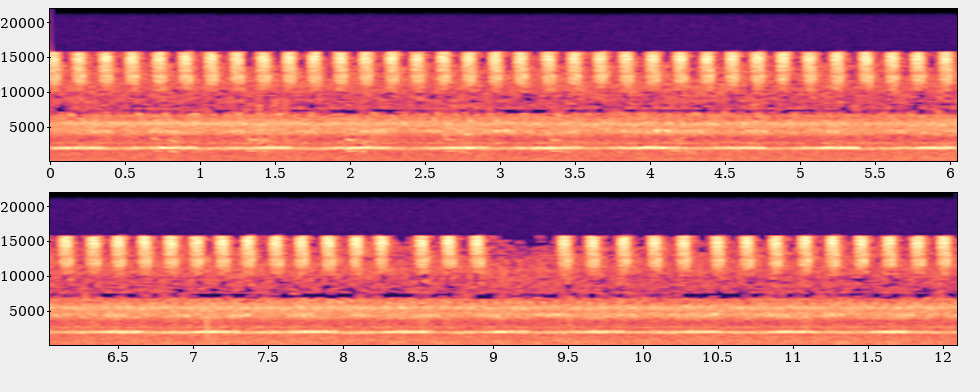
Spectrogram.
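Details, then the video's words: Outdoor evening cricket chorus near a deck, a repeated high chirp steadily pulsing throughout, layered over a faint shimmering high band and a low constant rumble. "Chihuahua Puppy Laying On Deck with Cricket Sounds"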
